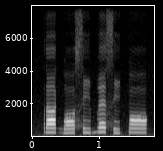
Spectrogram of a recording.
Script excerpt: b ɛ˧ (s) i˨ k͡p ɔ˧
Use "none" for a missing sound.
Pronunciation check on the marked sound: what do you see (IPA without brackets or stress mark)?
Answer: s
